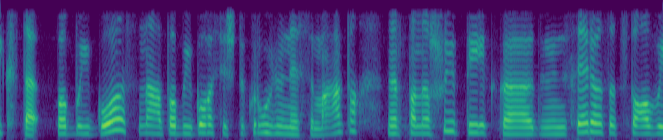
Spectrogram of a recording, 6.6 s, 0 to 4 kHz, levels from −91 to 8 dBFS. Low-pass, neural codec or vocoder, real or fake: 3.6 kHz; codec, 16 kHz, 0.7 kbps, FocalCodec; fake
